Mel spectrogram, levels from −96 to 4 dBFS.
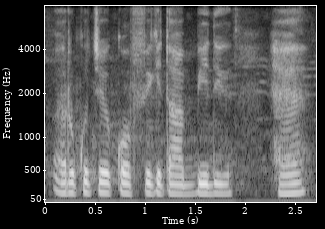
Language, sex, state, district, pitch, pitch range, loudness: Hindi, male, Uttar Pradesh, Saharanpur, 150 Hz, 140-150 Hz, -15 LUFS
